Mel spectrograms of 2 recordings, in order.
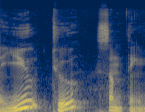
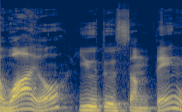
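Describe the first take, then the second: First: SOMETHING dropping at the end; finished sentence, SOMETHING falling; falling intonation. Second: Slow, SOMETHING lifted at the end; unfinished clause, SOMETHING going up; rising intonation. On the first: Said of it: "문장 끝나면 내려 읽습니다". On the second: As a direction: raise SOMETHING as if more follows. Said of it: "올려 읽고요". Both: Shown as a demonstration.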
